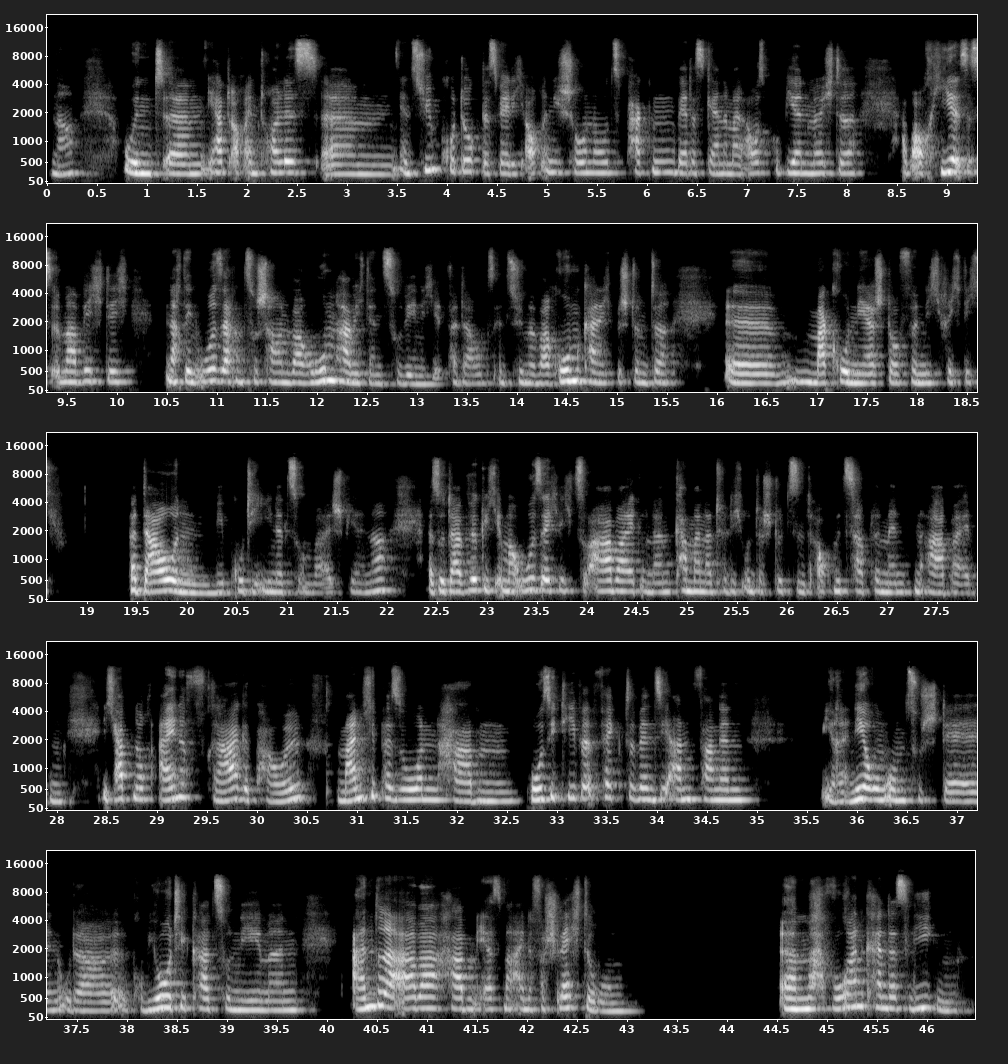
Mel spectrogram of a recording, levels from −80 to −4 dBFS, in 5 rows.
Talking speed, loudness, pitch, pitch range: 135 wpm, -19 LUFS, 245 Hz, 225-260 Hz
